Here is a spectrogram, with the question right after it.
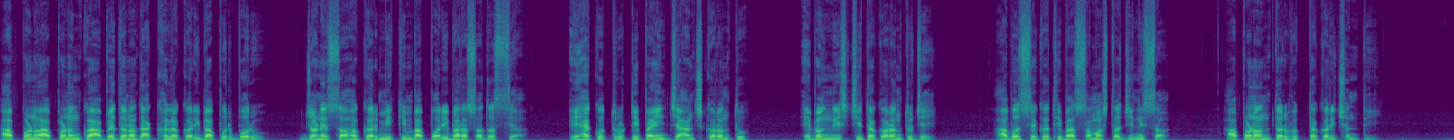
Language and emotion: Odia, neutral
